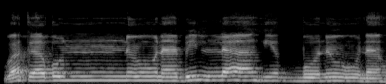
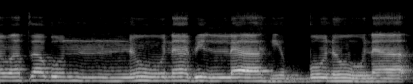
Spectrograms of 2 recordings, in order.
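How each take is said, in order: First: The phrase runs on with a short final 'a'. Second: The phrase stops with a lengthened final 'aa'.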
